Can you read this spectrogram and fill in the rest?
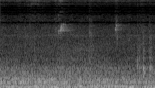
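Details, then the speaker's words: GE washer in test-mode spin: two squirts of water, lid locks, then a deep, rough rumble with a gritty grind from worn-out tub bearings; gearbox also failing, not worth repairing. "So, the first thing you're going to hear are two squirts of water, then the lid locks, and you hear that grinding sound. That grinding sound means that the bearings on this machine are shot. It's not going to be fixable."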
